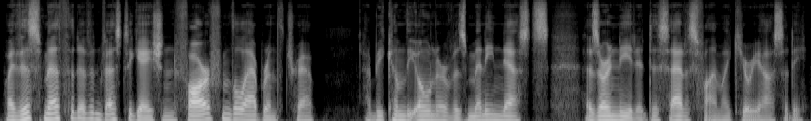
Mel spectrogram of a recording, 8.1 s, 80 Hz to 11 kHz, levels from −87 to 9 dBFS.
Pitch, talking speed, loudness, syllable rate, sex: 120 Hz, 185 wpm, -21 LUFS, 6.0 syllables/s, male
